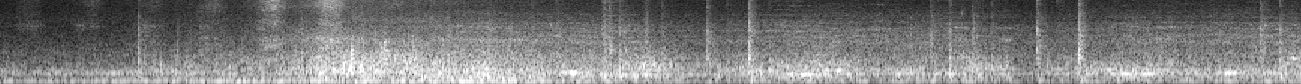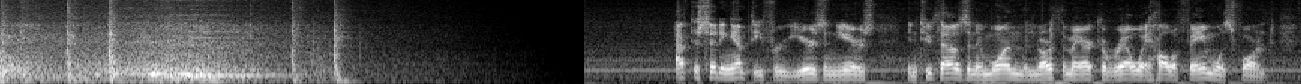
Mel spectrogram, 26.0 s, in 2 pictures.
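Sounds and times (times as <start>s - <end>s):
train rumbling on rails: 0.0s - 16.9s
wheels clicking over rail joints: 3.1s - 14.4s.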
